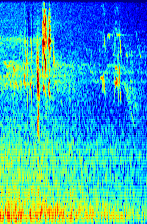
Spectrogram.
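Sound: crow calling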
